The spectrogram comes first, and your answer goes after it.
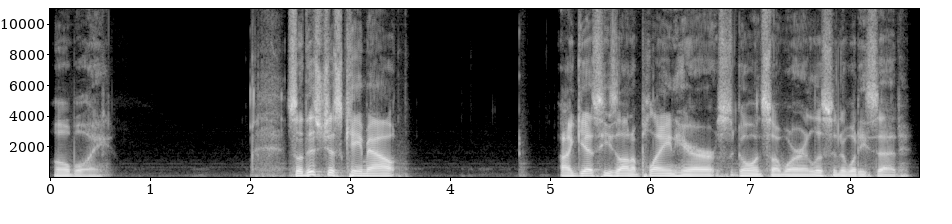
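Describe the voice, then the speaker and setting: A man's voice: lowish voice, a little slow, pauses often, a little mellow. Casual rambling male news host. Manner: casual, rambling with fillers, incredulous. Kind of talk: live news commentary.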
